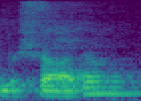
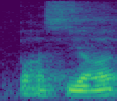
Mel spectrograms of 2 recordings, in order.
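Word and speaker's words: Basiago: wouldn't that be pronounced basiato and i said no it's polish it's slurred it's bashado and he said your birthday to andrew and i said 9 18 61.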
